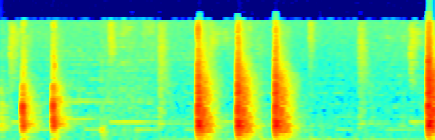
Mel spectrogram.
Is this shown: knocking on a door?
yes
